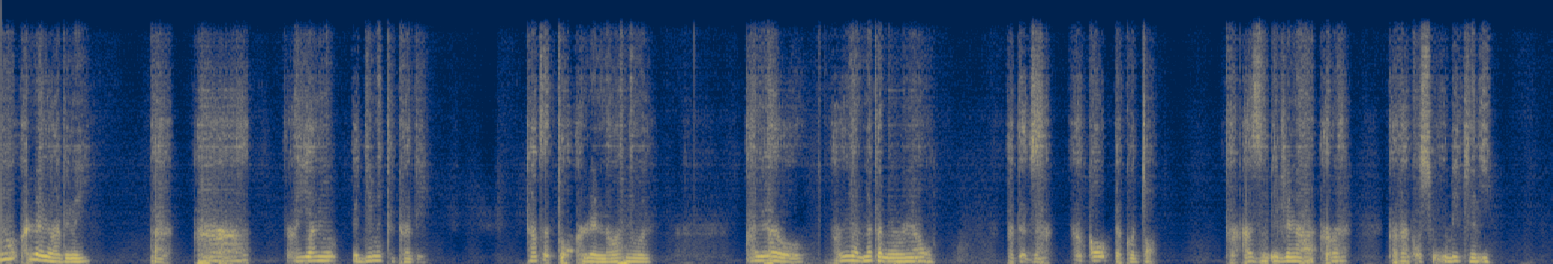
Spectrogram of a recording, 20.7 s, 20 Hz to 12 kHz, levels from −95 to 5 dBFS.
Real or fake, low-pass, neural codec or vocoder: fake; 10.8 kHz; codec, 44.1 kHz, 0.9 kbps, DAC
